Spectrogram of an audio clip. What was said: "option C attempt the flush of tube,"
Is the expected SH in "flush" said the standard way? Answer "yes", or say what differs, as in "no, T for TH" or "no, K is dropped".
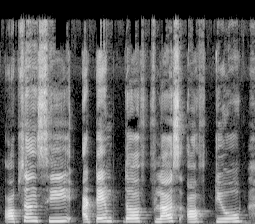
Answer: no, S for SH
